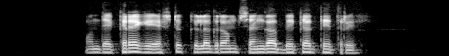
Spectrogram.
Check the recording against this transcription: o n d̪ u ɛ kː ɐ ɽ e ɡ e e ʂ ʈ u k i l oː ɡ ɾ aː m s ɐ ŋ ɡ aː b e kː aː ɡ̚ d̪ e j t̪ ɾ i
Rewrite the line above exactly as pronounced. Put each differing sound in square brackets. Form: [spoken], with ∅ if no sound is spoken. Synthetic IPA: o n d̪ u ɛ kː ɐ [ɾ] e ɡ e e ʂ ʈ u k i l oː ɡ ɾ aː m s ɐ ŋ ɡ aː b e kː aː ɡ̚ [t̪] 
